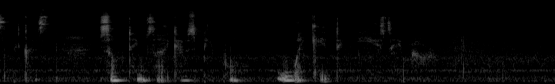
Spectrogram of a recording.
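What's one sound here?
A middle-aged woman speaks softly close to a microphone.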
